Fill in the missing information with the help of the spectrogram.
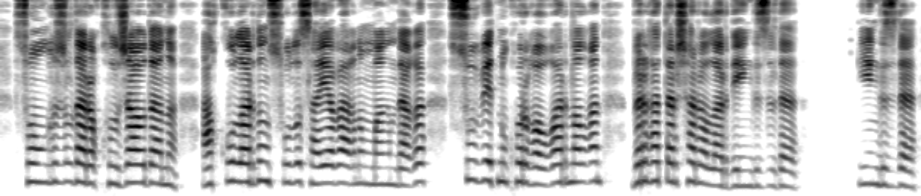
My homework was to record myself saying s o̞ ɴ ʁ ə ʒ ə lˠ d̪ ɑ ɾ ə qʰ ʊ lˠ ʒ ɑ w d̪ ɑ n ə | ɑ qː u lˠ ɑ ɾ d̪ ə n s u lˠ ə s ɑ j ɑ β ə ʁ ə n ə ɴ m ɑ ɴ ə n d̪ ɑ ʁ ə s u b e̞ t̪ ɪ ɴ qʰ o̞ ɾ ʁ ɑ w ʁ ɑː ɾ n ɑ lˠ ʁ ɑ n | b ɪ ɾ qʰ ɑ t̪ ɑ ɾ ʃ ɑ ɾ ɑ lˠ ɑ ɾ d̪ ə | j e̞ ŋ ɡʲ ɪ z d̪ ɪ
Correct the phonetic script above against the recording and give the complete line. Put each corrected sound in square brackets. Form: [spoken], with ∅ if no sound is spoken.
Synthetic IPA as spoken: s o̞ ɴ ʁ ə ʒ ə lˠ d̪ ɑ ɾ ə qʰ ʊ lˠ ʒ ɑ w d̪ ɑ n ə | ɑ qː u lˠ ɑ ɾ d̪ ə [ɴ] s u lˠ ə s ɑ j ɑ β [ɑ] ʁ ə n ə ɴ m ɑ ɴ ə n d̪ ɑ ʁ ə s u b e̞ t̪ ɪ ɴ qʰ o̞ ɾ ʁ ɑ w ʁ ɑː ɾ n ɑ lˠ ʁ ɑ n | b ɪ ɾ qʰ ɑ t̪ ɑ ɾ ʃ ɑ ɾ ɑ lˠ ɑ ɾ d̪ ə | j e̞ ŋ ɡʲ ɪ z d̪ ɪ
